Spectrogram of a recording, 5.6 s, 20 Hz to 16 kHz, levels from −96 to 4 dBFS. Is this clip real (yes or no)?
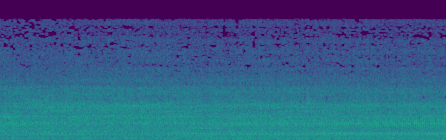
yes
